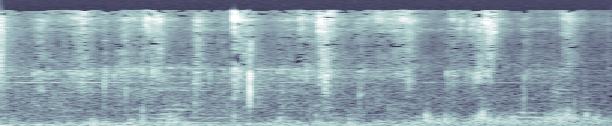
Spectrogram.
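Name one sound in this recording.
Footsteps tap on wet cobblestones nearby.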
